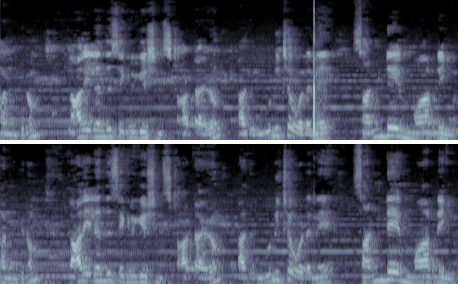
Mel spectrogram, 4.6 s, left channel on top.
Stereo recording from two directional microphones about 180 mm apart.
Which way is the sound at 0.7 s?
15° right (ahead or behind).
